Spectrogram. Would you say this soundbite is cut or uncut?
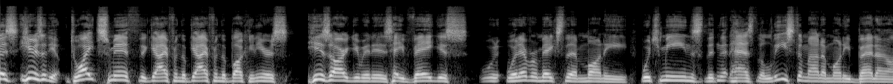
cut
